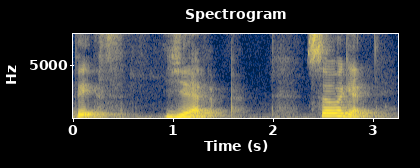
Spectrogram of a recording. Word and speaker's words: hjälp: pronounce it like this, hjälp. So again, even if we write the H, we don't pronounce it.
